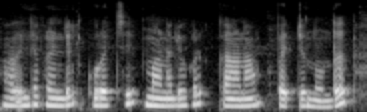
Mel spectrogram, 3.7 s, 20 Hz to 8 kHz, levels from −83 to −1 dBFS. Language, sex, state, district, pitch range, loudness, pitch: Malayalam, female, Kerala, Kollam, 190-225 Hz, -15 LUFS, 195 Hz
